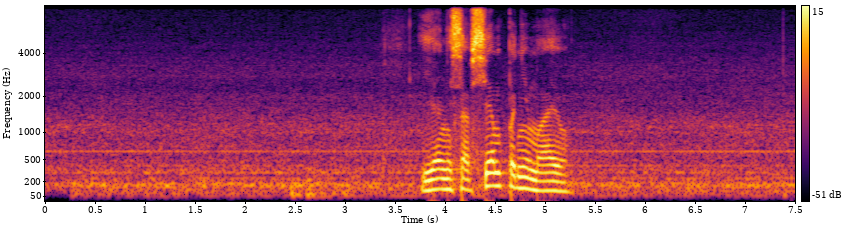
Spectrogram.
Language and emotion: Russian, neutral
